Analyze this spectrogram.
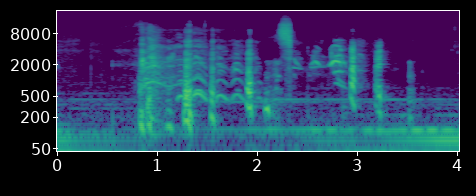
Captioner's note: laughs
